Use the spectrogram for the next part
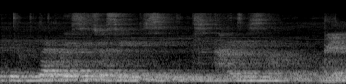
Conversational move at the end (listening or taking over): taking over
